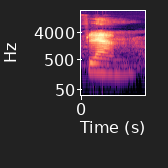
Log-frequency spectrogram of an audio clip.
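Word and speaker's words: phlegm: जी basically यहाँ पे होगा साइलेंट, फ्लैम।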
